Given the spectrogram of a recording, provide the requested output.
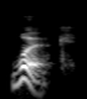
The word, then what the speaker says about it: work: So 22, we pronounce this word work. Work. Remember, 21 was walk. This one is work. Walk and work. The difference is in the vowel, or and walk and work.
